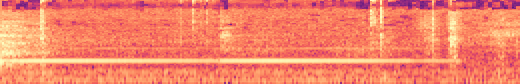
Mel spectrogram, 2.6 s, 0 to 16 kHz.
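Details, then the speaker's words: Key-on on a 2011 Dodge Challenger that cranks but won't start, with water in the trunk: steady electric hum for about two seconds, then a clean shut-off, the fuel pump priming normally. "I heard the fuel pump I heard the fuel pump you know"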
